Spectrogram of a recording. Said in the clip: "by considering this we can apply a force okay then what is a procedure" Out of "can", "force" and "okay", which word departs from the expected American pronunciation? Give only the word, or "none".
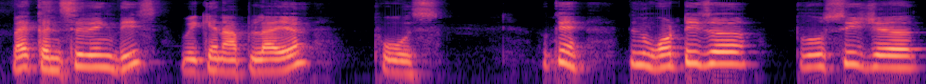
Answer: force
